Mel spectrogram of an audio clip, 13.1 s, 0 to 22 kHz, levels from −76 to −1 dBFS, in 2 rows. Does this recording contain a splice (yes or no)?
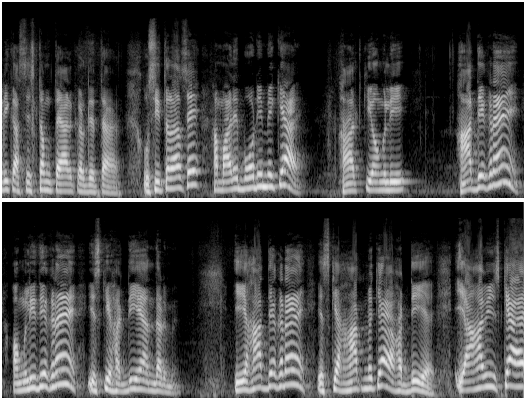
no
